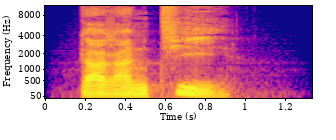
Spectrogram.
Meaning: 1. guarantee 2. warranty
- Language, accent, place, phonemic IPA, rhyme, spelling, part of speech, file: German, Germany, Berlin, /ɡa.ʁanˈtiː/, -iː, Garantie, noun, De-Garantie.ogg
